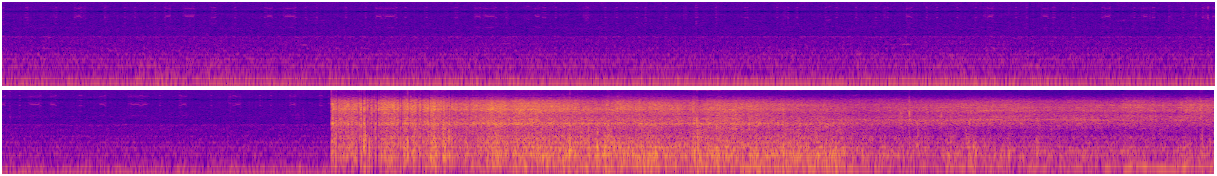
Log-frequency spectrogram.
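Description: Vehicle interior driving noise picked up by a dashcam: a steady low rumble of engine and road. About two-thirds of the way through it cuts abruptly to a louder, rougher rush of wind and road noise.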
